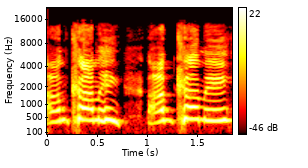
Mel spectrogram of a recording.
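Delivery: very high, shrill, drawn-out scream. Retelling a movie scene where a character screams to her dad: imitating a scream. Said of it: "and she screams".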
